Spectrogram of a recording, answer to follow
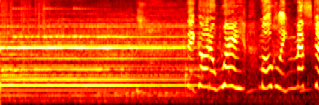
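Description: A held chord of cartoon background music that stops about two and a half seconds in, followed by short wordless voice cries that waver up and down in pitch.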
